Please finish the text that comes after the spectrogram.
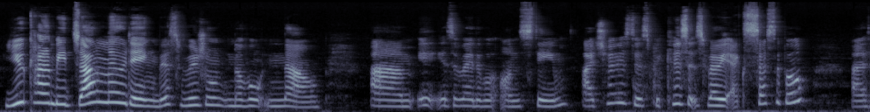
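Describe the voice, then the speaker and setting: Higher-voiced woman presenting, a bit halting. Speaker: presenter of a visual novel writing workshop. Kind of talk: informal online presentation.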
